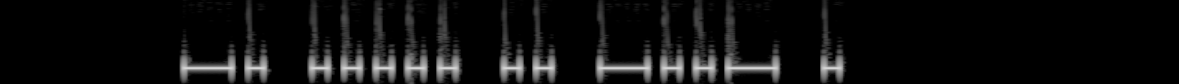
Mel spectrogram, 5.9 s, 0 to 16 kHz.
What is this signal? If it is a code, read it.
Morse code, heard as a keyed tone, about 15 wpm, 700 Hz. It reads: N5IXE
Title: USA Call Signs - 5 Characters - Repeated 3x - 15wpm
